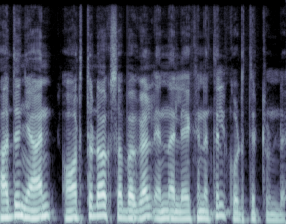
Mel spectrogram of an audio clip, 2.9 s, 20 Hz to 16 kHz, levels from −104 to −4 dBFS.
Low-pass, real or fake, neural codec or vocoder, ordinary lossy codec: 14.4 kHz; fake; vocoder, 44.1 kHz, 128 mel bands every 512 samples, BigVGAN v2; none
